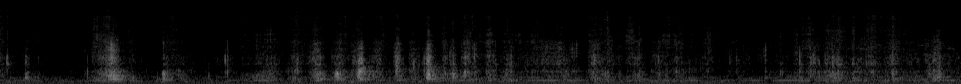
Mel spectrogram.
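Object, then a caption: Foam kitchen sponge with scouring layer. A hand-sized, porous yellow foam kitchen sponge with a green scouring layer, soaked in soapy water in a tub, is squeezed, folded and rubbed by fingertips. It gives wet, crinkly squelches and soft crackling bursts over a steady low bubbling rustle, with the loudest squeezes in the first half.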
